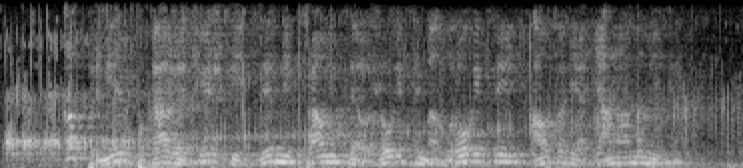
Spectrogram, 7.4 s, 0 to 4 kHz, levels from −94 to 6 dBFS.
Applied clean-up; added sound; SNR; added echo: none; Liquid; 8 dB; reverberation time 1.2 s.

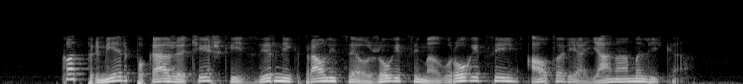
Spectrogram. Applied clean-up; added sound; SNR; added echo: none; none; none; none.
